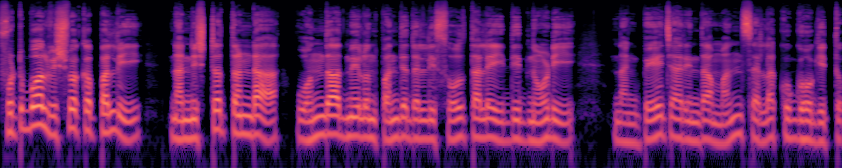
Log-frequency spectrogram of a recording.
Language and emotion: Kannada, sad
